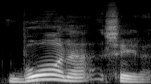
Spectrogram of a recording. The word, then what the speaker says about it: buonasera: But notice here the pronunciation of Italian. Look at this. Buonasera, B-U-O-N.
